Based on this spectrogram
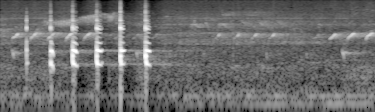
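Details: Wild Turkey gobbling in Tennessee woodland on timbered ridges, gobblers and jakes close by answering a wingbone call: six loud, harsh, rattling pulses in quick succession over under two seconds, followed by soft whistled songbird notes.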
